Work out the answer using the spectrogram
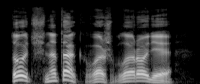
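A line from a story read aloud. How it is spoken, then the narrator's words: Joyful confident shout. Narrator (Russian): закричал Пискун радостным и уверенным голосом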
